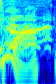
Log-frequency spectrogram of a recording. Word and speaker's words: quinoa: That's quinoa. That's how you, yeah, it's pronounced quinoa.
